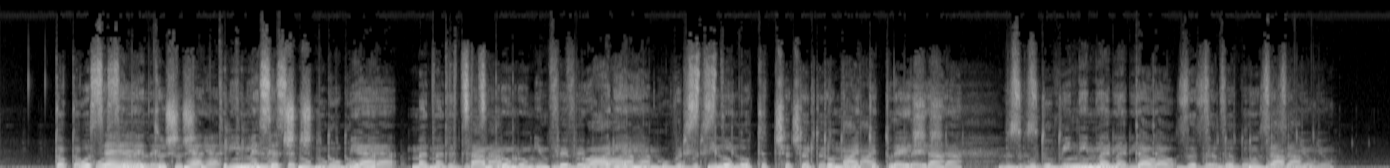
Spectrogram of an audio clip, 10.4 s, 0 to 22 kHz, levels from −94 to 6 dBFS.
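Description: Speech runs through a doubled audio track for the whole clip: a second, full-band copy trails about 150 ms behind, roughly 5 dB quieter, with no decay or room colour. A spectrogram shows every syllable repeated as a fainter, shifted twin. The likely cause is a second, slower capture path mixed in.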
